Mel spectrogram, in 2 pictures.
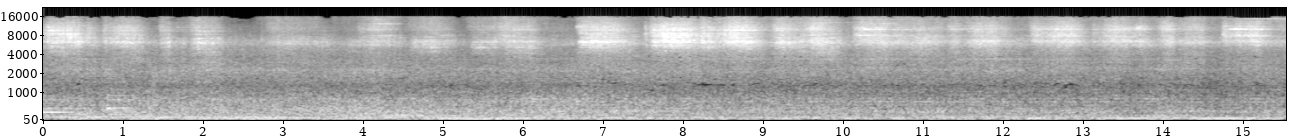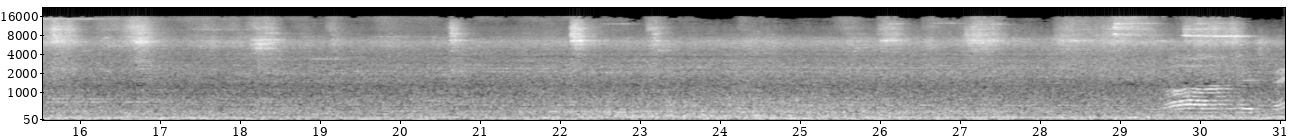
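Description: Train running past close by: a steady low rumble with irregular sharp high clacks and squeals from the wheels on the rails.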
